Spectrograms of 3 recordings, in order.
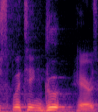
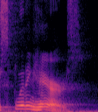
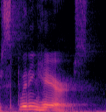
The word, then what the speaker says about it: splitting hairs: It's not you're splitting hairs, but it's you're splitting hairs. You're splitting hairs.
